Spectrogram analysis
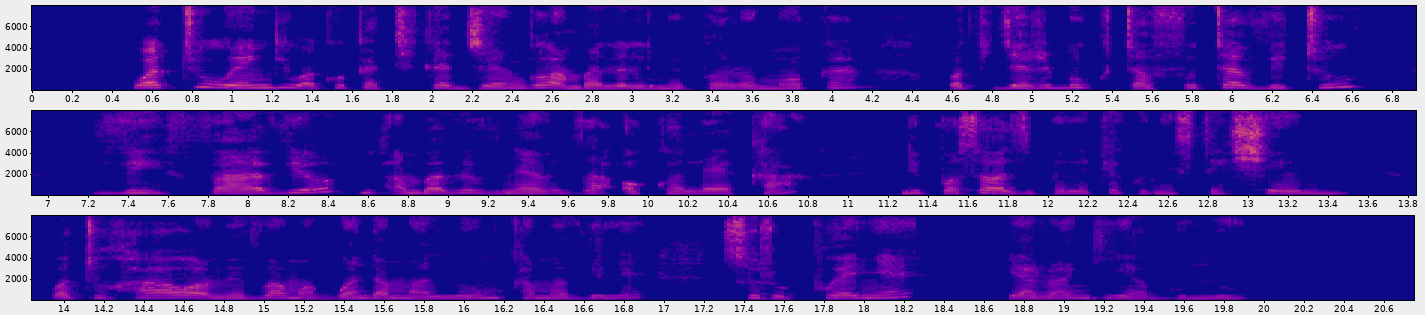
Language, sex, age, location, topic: Swahili, female, 25-35, Kisii, health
